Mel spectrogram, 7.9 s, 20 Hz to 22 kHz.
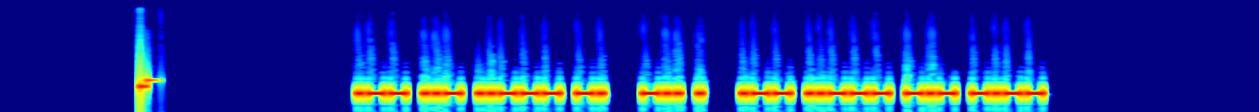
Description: Morse code, heard as a keyed tone, about 36 wpm, 700 Hz. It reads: WU2N DE W2KY
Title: USA Callsign DE Callsign - 4 Characters - 35wpm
